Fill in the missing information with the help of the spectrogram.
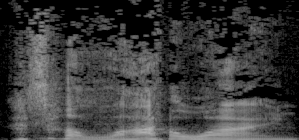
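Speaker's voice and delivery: laughing through the words. Real, not acted. Preacher amused by Calvin's wine salary, laughing. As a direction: chuckle at the amount of wine.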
